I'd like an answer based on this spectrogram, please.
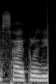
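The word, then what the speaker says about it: psychology: इसका अर्थ होता है साइकोलॉजी। इस पर पी साइलेंट रहता है।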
